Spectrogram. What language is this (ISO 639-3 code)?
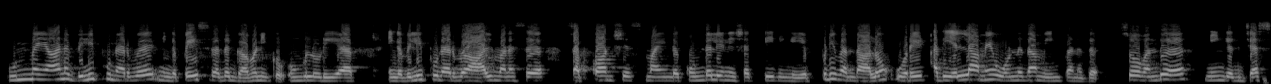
tam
